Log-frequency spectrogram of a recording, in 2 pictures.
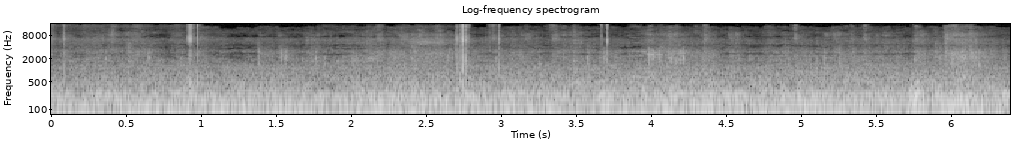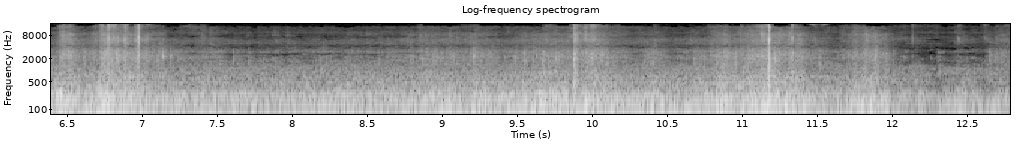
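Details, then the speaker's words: Toyota Avanza rear underbody on rough, wavy road after replacing the exhaust hanger rubber that caused rear knocking: steady road rumble with only light scattered ticks, no repeated knocking; normal. "Jadi kita coba suara di bagian belakang setelah kita ganti karet tempat knalpot ya ini"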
